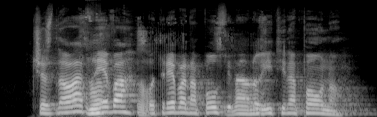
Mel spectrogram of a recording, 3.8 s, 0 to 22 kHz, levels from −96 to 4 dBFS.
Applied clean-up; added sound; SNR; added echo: neural mask model Resemble Enhance denoiser.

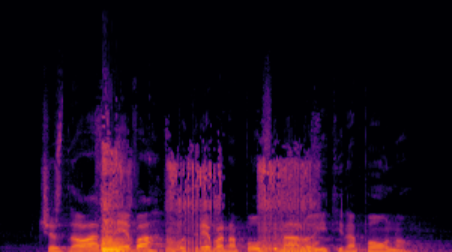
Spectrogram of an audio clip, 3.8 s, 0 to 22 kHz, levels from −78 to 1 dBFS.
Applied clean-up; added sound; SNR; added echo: none; Fart; -1 dB; none.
